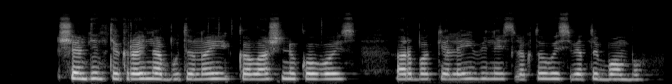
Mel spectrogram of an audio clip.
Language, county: Lithuanian, Alytus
